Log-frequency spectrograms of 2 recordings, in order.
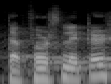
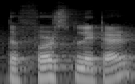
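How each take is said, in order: Both takes have the same delivery.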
